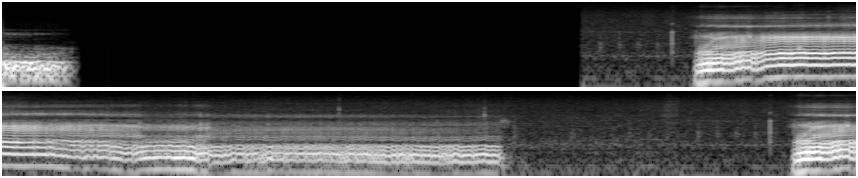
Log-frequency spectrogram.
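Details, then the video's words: Cat sounds meant to scare mice away: after a silent gap, one long drawn-out harmonic meow lasting about three seconds, steady then slightly falling, with brief clipped fragments at the start and end. "Tiếng mèo kêu đuổi chuột"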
